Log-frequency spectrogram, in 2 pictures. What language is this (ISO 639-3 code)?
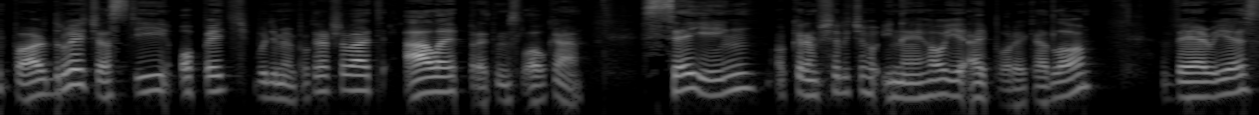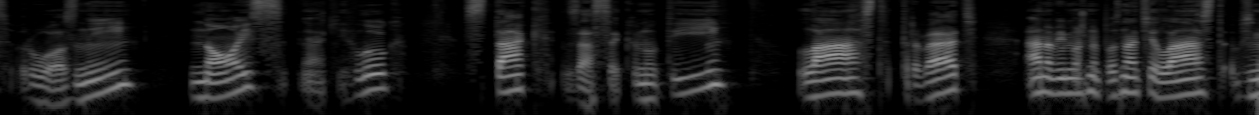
slk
